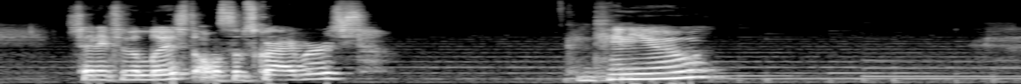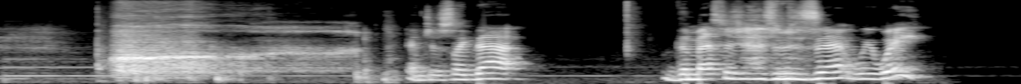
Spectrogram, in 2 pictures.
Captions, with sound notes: send it to the list, all subscribers, continue. (deep breath) And just like that, the message has been sent, we wait.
